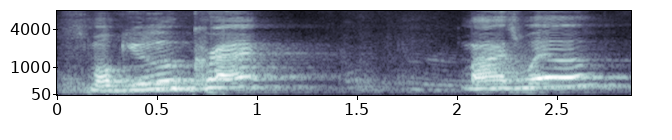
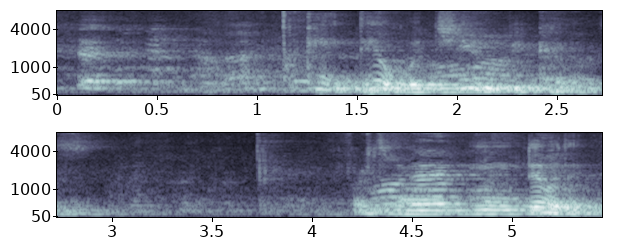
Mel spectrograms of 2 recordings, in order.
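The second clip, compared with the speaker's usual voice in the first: scoffing imitation; 11 semitones lower, 5 dB quieter than usual. Imitating scoffer, laughing, low.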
